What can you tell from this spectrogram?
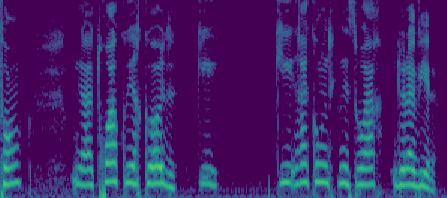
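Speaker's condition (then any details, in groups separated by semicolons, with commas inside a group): Down syndrome (trisomy 21); age 39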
